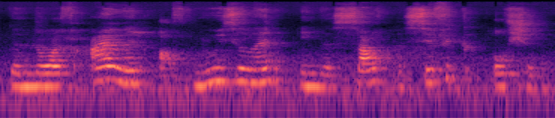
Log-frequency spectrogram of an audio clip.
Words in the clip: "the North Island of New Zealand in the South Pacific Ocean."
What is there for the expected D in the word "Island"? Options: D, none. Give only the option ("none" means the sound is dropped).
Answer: D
